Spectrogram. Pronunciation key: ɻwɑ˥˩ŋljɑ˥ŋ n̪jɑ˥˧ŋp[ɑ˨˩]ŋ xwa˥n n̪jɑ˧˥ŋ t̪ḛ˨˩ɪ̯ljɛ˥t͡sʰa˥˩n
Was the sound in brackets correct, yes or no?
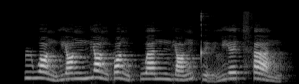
no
